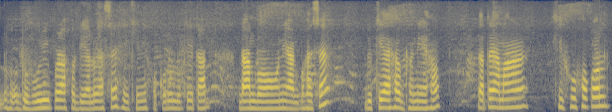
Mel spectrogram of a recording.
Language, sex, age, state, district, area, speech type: Assamese, female, 60+, Assam, Majuli, urban, spontaneous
